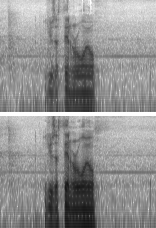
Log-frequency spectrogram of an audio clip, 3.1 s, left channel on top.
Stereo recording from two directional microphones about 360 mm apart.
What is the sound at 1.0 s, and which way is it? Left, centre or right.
Speech, centre.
